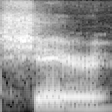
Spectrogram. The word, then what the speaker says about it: Shayr: It's spelled Shayr. And so, just a little context on that: share in Urdu, which is a language spoken all over the world, but native to Pakistan. It means lion.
